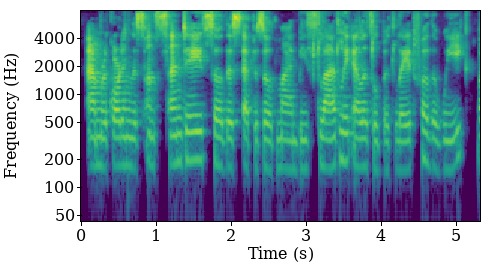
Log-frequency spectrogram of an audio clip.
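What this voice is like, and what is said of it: Rough, croaky sick voice. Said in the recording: “my voice sounds a little bit gremlish, kind of like, because I have been quite sick this week”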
